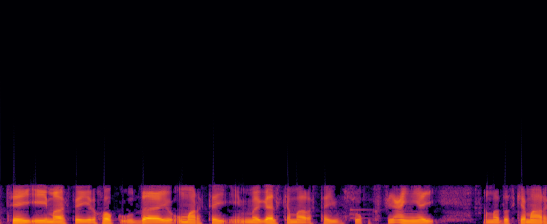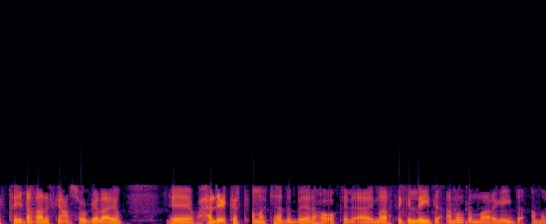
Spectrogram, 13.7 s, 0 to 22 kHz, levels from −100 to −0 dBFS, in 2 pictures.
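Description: Packets dropped out of this telephone-band speech twice, and the receiver covered each gap with packet loss concealment by pitch repetition, looping the last pitch period and fading it. The first loss, about 90 ms at 9.90 s, comes across as a briefly held, buzzy tone. The second, at 12.59 to 12.75 s, is 130 ms of losses scattered over 160 ms, with the longest run lasting 60 ms.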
